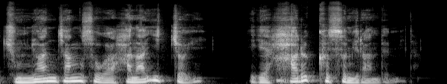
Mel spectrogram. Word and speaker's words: 하르크: 그럼 이제 유가가 폭등하거나 그런 부분이 있으니까 미국도 이 부분까지 KHARG 아일랜드라 부르는데 이 발음을 아마 하르크라고 이렇게 부르는 모양입니다.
